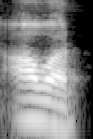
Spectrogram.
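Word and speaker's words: hour: अब यहाँ पे देखो ऑवर लिखा हुआ है, स्पेलिंग के हिसाब से जाओगे तो एच आ रहा है, अब बोलोगे एच तो कॉन्सोनेंट है, इसके साथ तो यहाँ पे ए एन यूज़ किए हैं, जबकि ए एन का यूज़ तो ऑवल के साथ होता है, यहाँ पे गलत बोलोगे। एक्चुअली हम लोग प्रोनाउंसिएशन देख रहे हैं, ठीक है? Wait for एन आवर, आवर बोलते हैं तो आय आ रहा है, ठीक है?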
